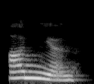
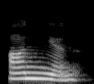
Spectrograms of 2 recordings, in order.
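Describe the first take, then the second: The two takes are said the same way.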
